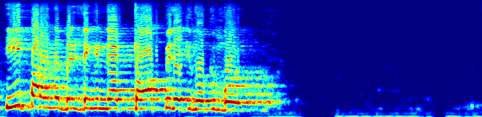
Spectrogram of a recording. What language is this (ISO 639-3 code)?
mal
